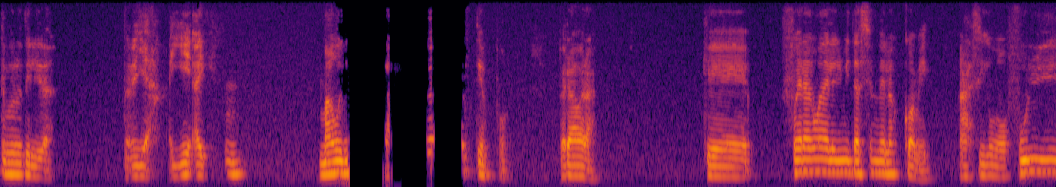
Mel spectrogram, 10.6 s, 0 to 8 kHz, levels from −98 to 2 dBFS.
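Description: Speech with two sharp dropouts, at 3.42–3.96 s and 4.17–4.68 s, where the level falls by roughly 40 dB. The waveform collapses to near-flat. This is likely speech suppressed in double talk, with the echo canceller ducking the talker.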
